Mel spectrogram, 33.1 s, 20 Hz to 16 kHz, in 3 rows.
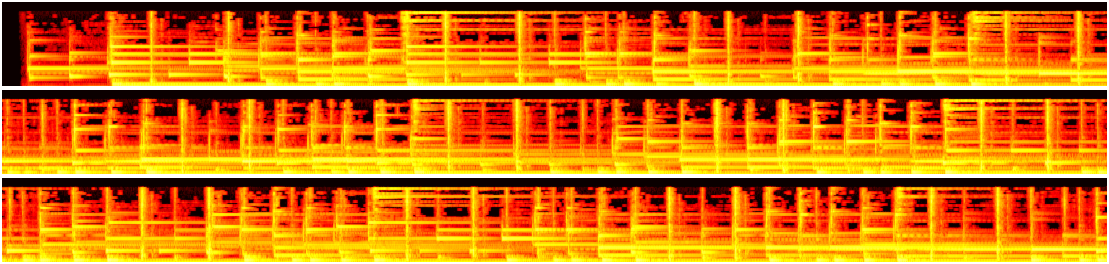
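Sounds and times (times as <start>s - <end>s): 
gamelan music: 0.2s - 33.1s.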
